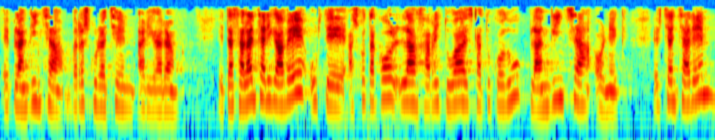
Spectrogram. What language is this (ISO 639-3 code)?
eus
